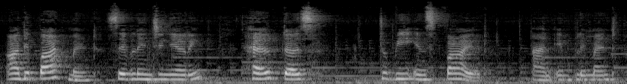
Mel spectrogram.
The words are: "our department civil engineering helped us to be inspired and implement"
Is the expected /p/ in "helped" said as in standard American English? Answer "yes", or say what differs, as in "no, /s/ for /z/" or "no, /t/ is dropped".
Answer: yes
